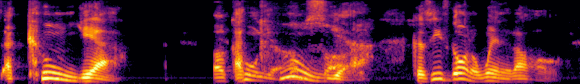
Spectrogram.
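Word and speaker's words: Acuña: But I'm gonna need you to pronounce my man's name right. It's Acuna.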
